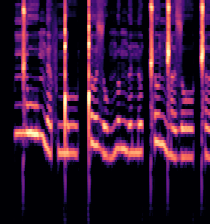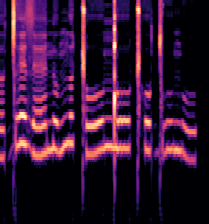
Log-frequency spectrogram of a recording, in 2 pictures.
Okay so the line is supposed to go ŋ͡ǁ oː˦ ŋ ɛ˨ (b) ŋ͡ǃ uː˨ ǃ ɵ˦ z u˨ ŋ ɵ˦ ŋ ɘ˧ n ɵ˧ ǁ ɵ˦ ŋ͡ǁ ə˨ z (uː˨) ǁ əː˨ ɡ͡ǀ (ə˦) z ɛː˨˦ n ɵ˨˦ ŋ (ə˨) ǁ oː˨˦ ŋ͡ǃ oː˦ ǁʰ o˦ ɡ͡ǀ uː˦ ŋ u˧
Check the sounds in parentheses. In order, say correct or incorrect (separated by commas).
incorrect, incorrect, incorrect, incorrect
